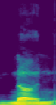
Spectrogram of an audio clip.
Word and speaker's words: Nu: Uh, The many and varying creation stories in Egypt generally review creation as coming from Nu, spelled N-U, or sometimes they would pronounce it like Nun, N-U-N, um, about the primordial waters.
